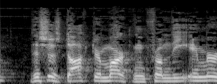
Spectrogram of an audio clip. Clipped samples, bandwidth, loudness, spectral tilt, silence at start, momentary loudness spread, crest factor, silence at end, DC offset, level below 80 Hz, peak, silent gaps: under 0.1%; 15.5 kHz; -14 LUFS; -4.5 dB/octave; 0 s; 5 LU; 14 dB; 0 s; under 0.1%; -50 dBFS; 0 dBFS; none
